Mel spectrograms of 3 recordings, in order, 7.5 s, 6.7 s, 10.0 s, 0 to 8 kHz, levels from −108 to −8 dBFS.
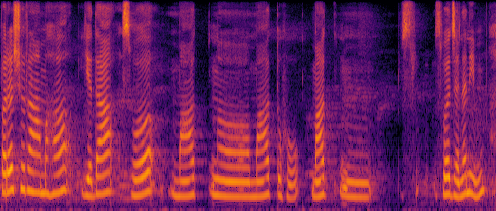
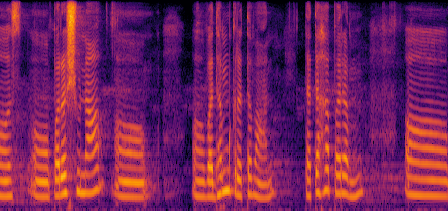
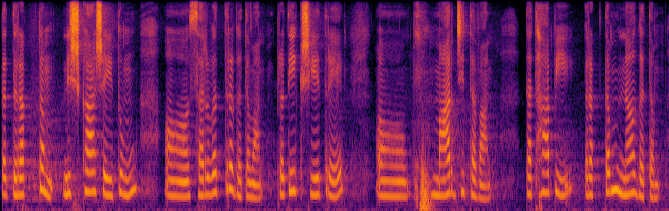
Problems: none marked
